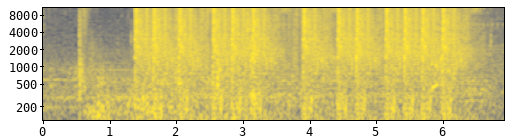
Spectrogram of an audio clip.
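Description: Rapid bursts of automatic gunfire from a firefight in Fallout 4's Nuka World add-on, dense and loud overlapping shots crackling almost nonstop for several seconds after a brief sharp opening shot.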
